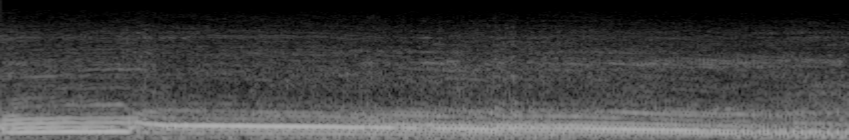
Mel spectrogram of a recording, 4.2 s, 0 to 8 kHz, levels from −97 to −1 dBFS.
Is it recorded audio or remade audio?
recorded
